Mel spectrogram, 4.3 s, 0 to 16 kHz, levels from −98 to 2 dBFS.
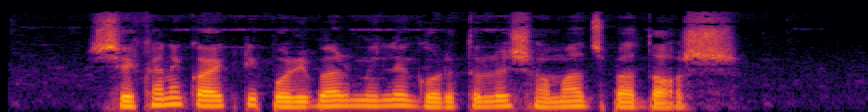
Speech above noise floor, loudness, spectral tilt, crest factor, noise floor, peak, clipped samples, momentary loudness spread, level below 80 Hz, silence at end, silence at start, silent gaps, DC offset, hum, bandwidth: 49 dB; -23 LUFS; -6 dB/octave; 16 dB; -72 dBFS; -6 dBFS; under 0.1%; 7 LU; -56 dBFS; 0.7 s; 0.45 s; none; under 0.1%; none; 11 kHz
